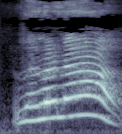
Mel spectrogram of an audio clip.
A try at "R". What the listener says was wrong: Không phải là L. R. R. R. R. R.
